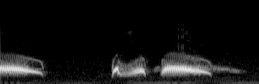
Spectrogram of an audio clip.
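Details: Male spotted dove coos meant to spur fighting and attract a mate; a long throbbing descending coo, a pause, then a wavering double coo and another drawn-out falling coo, with faint low rumble beneath.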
